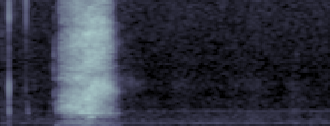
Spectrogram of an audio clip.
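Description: A man's single short, breathy huff of breath close to the microphone, about half a second in, a laughing exhale at himself.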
